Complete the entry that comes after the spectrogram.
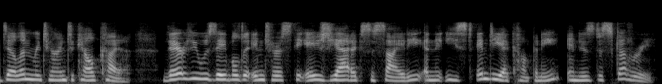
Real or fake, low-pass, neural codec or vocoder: fake; 7.2 kHz; codec, 24 kHz, 1 kbps, SNAC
